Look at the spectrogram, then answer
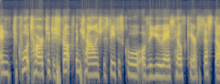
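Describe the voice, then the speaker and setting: A woman with a Scottish accent and a medium pitch speaks in fairly even intonation, the sound dry and close with no echo. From Scotland. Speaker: recruiter, veteran outreach specialist. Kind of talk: presentation. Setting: video call. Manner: fast.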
